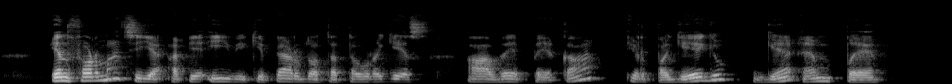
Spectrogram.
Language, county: Lithuanian, Šiauliai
